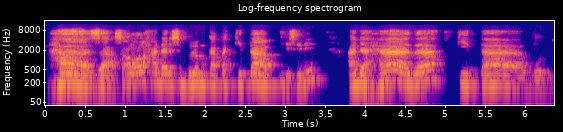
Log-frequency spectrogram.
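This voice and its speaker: A man teaching a class in a relaxed, reassuring way, working through examples with rhetorical questions. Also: high voice, normal speed. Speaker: lecturer. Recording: echoey room.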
